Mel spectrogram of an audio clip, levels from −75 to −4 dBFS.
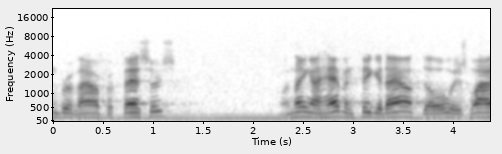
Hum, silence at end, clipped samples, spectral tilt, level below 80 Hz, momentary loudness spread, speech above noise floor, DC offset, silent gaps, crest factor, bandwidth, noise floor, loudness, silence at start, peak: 60 Hz at -50 dBFS; 0 s; under 0.1%; -4.5 dB/octave; -62 dBFS; 21 LU; 20 dB; under 0.1%; none; 20 dB; over 20 kHz; -50 dBFS; -30 LUFS; 0 s; -10 dBFS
